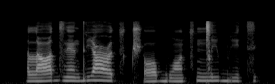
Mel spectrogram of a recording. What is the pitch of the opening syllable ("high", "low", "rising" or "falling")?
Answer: rising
